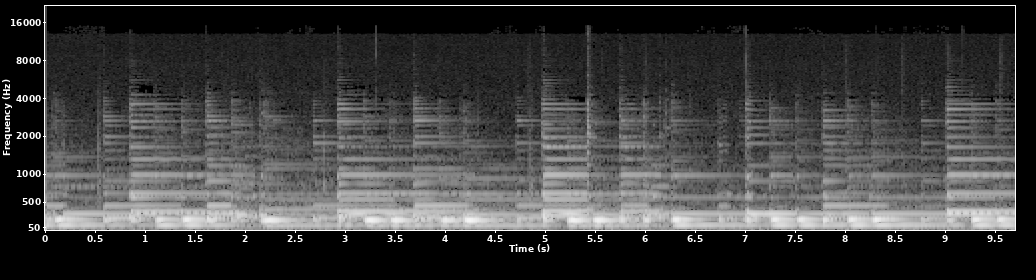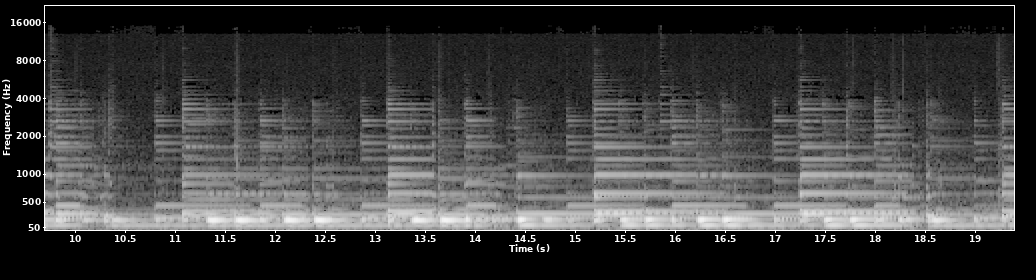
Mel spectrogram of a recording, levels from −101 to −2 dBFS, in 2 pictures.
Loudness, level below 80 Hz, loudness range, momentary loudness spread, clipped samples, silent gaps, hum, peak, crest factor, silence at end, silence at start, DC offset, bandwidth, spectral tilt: -19 LUFS; -46 dBFS; 3 LU; 10 LU; under 0.1%; none; none; -4 dBFS; 14 dB; 0 s; 0 s; under 0.1%; 4 kHz; -10.5 dB/octave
